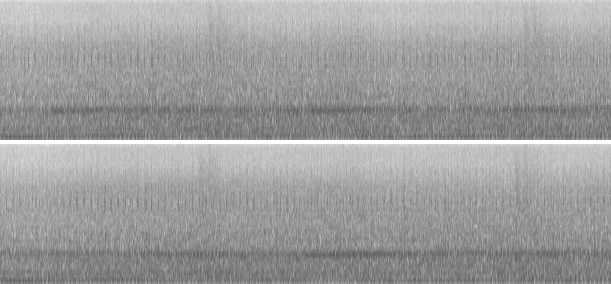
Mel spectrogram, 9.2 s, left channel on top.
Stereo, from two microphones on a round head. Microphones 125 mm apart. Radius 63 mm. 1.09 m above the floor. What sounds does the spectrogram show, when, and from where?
Only background noise.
